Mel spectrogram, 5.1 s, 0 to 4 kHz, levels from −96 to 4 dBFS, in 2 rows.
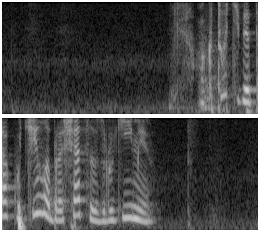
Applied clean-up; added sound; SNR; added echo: none; none; none; none.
